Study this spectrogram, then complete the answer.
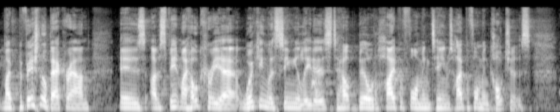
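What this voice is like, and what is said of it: New Zealand accent, words run together. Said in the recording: “I'm from New Zealand, so you hear the funny accent. ... I can slur my words together ... we don't pronounce our vowels. We just sort of run from one word into the next.”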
